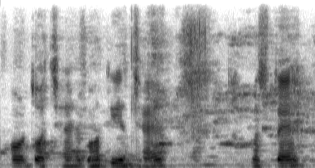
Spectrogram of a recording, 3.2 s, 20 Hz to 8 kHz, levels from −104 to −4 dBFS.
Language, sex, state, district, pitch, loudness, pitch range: Hindi, male, Uttarakhand, Uttarkashi, 145 Hz, -17 LUFS, 140-195 Hz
